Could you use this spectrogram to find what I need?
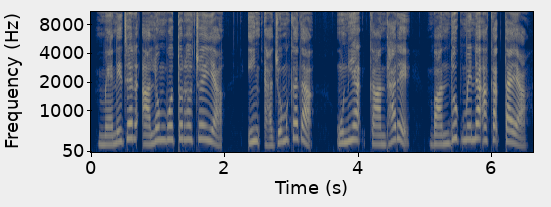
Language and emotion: Santali, fearful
